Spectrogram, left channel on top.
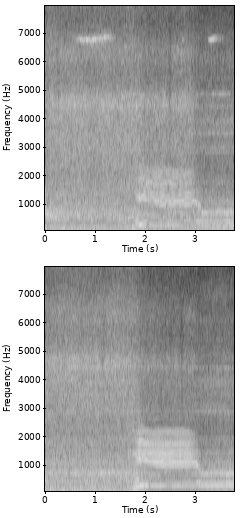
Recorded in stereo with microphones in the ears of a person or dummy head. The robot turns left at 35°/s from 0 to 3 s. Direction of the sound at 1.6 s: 55° right.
